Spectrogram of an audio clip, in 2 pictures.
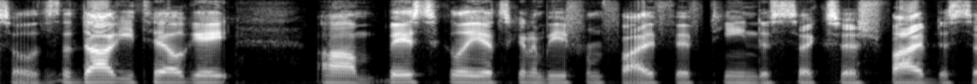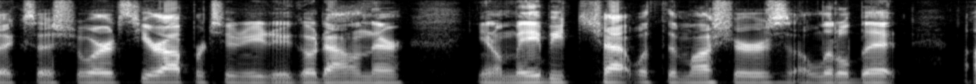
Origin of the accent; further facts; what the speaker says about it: Marquette, Michigan, United States; and obviously I'm from Marquette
